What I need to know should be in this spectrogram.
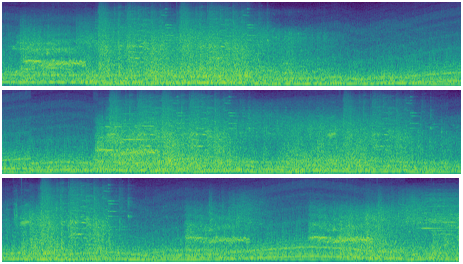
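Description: A racing car engine revs up and down, whining loudly.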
